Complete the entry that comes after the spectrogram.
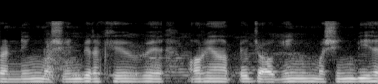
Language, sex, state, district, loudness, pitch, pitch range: Hindi, male, Punjab, Kapurthala, -16 LUFS, 135 Hz, 130-135 Hz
